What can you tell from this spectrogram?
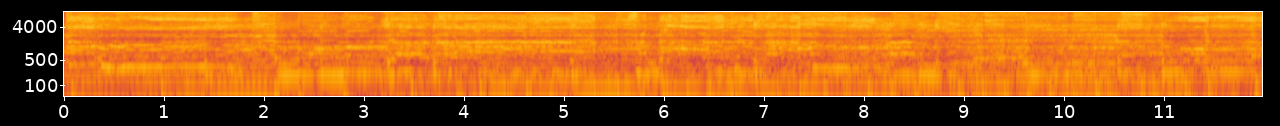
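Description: Live rock band playing with electric guitar, bass guitar, drums and keyboards, with a male voice singing over it.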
